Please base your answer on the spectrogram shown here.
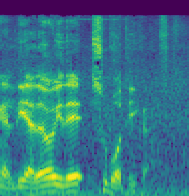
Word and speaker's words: Subotica: patrona de la ciudad de subotica o su gotita como han dicho que se pronuncia es santa teresa de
